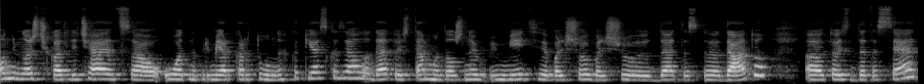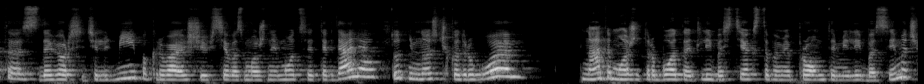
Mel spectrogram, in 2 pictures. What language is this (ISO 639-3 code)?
rus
